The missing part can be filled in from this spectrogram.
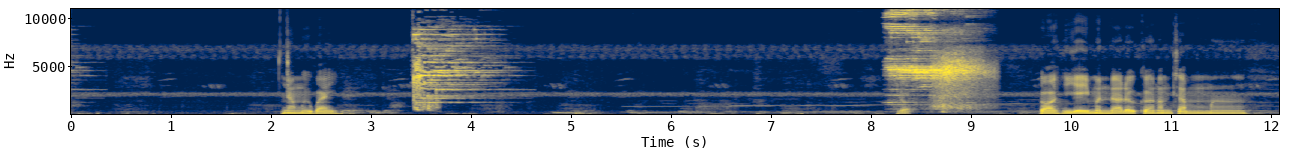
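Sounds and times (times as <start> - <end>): bright electronic chime: 3.4 - 4.7, 8.1 - 9.3.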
